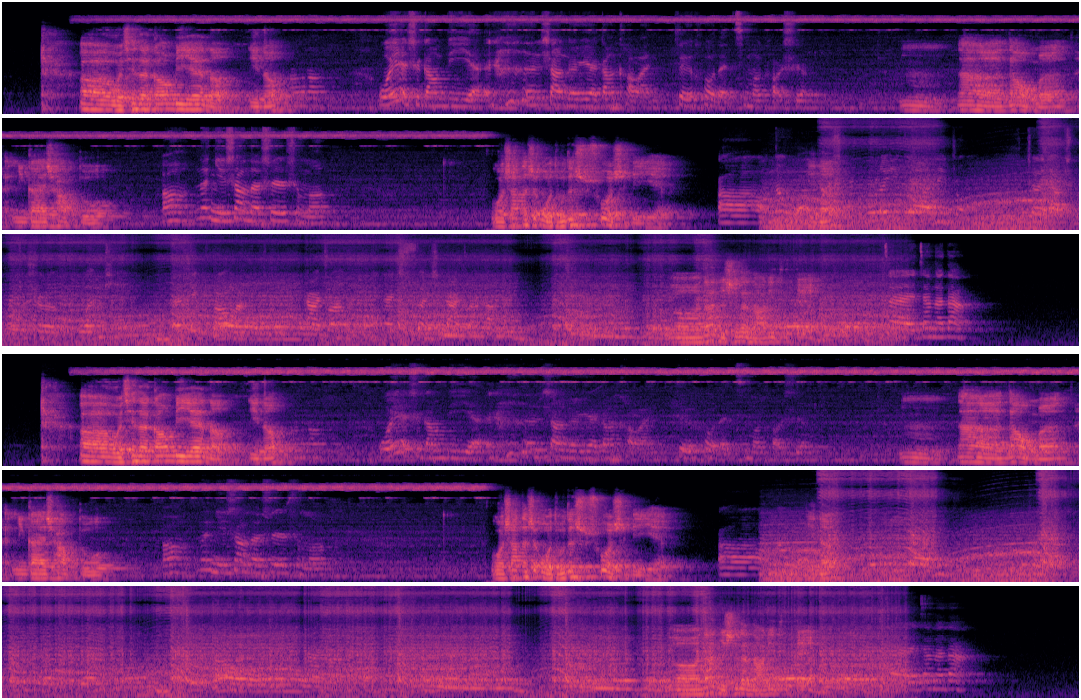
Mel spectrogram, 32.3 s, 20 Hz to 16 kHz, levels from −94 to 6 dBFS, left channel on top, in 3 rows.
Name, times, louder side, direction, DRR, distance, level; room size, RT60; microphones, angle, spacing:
voice 1, 0.4-2.8 9.0-11.8 15.7-17.4 18.8-19.1 28.1-29.7, right 2 dB, 20° right, 1 dB, 1.6 m, -29 dB
sound 1, 0.7-15.6, right 6 dB, 50° right, 2.5 m, -38 dB
voice 2, 2.9-3.3 3.5-8.1 9.6-9.8 12.4-14.0 17.9-22.9 23.2-24.1 24.6-26.6 30.4-31.2, left 4 dB, 70° left, 6 dB, 1.0 m, -39 dB
sound 2, 18.3-30.6, right 3 dB, 80° right, 1.6 m, -34 dB
11.5 x 10.0 x 2.3 m, 0.90 s
head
